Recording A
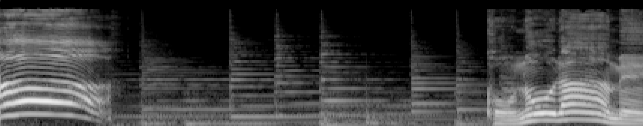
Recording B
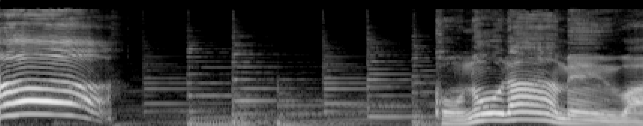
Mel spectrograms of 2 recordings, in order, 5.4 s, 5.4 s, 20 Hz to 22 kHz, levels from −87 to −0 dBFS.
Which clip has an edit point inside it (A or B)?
B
